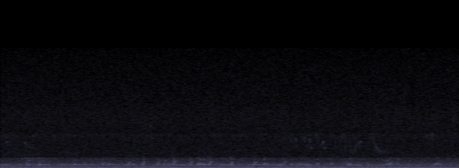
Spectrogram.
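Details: Frogs near a golden eagle nest give a run of short, quick, mid-pitched clicking calls, several a second, over a steady deep rumble of wind or distant noise.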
